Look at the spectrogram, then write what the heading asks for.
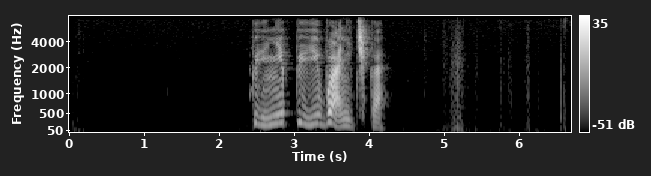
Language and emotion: Russian, angry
